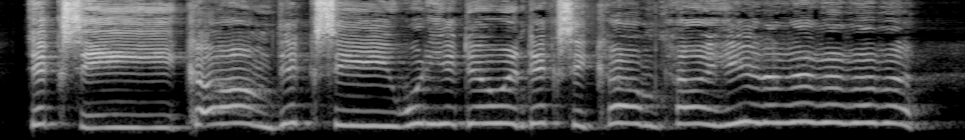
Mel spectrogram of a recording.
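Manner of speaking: very high, excitable, drawn-out call. Showing what not to do when calling a puppy: high-pitched puppy-calling voice. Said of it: "Nothing like this. ... Those high-pitched tones".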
